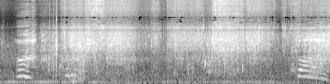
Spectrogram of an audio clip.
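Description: Water splashes and sloshes in a tub.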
